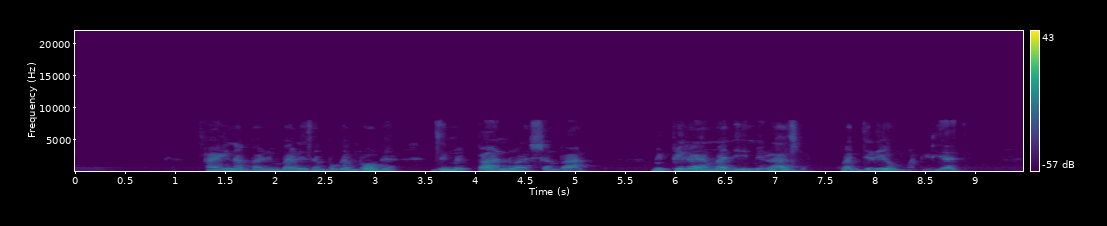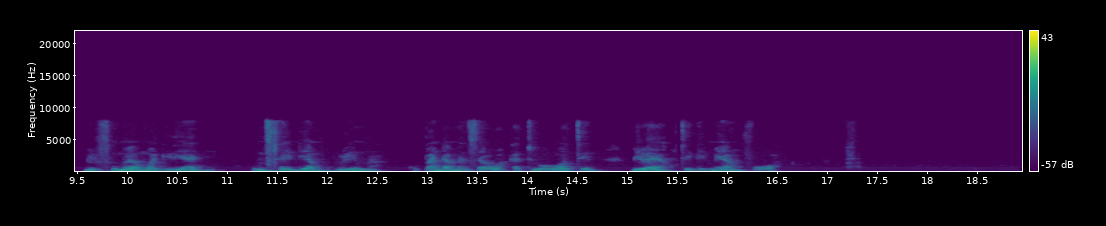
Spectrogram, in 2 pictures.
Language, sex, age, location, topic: Swahili, female, 36-49, Dar es Salaam, agriculture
